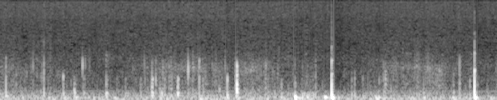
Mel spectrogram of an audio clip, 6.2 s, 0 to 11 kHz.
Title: Real Stomach Growling Sounds + 3D Ear Massage for Ultimate Calm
